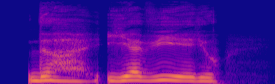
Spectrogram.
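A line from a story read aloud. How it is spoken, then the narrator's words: Hoarse voice. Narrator (Russian): Его голос был хриплым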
